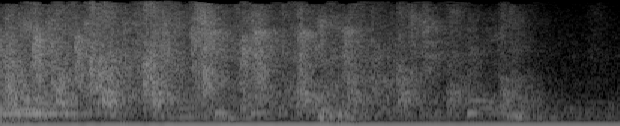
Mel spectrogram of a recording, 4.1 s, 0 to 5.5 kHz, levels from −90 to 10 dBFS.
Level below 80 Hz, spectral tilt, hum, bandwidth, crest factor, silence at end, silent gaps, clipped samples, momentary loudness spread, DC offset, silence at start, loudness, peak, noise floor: -70 dBFS; -4.5 dB/octave; none; 5.4 kHz; 18 dB; 0 s; none; under 0.1%; 14 LU; 0.3%; 0 s; -37 LUFS; -20 dBFS; -62 dBFS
